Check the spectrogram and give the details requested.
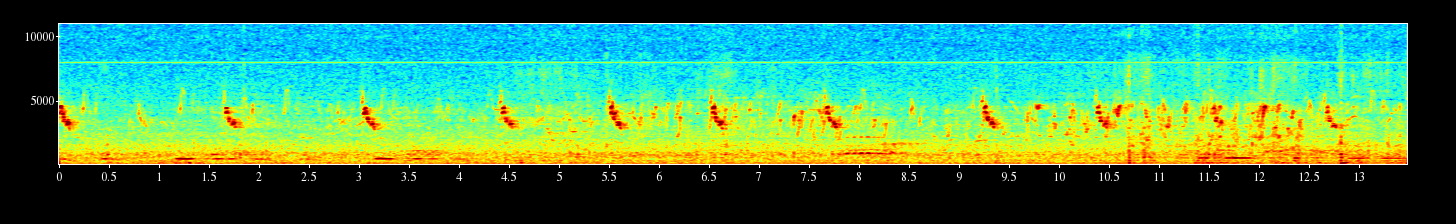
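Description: Short, high falling chirps from birds, repeated about once or twice a second and coming more often near the end, over a steady hiss.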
